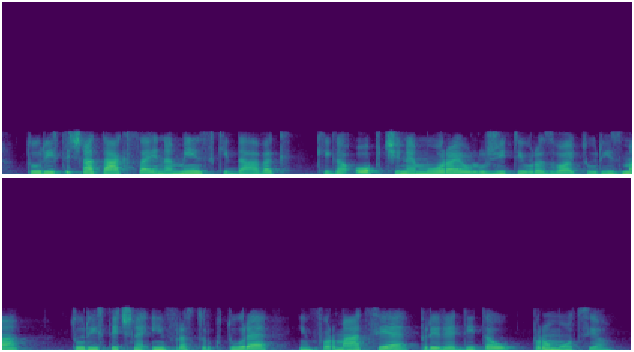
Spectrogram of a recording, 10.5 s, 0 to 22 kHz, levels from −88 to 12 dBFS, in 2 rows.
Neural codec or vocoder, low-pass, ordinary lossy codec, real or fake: none; 5.4 kHz; none; real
